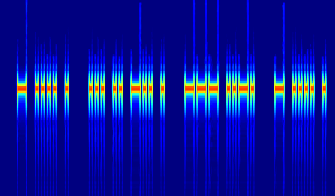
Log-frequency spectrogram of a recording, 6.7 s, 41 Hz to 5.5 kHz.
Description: Morse code, heard as a keyed tone, about 20 wpm, 600 Hz. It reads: THE SIDE OF THE
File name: tower trouble 20wpm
